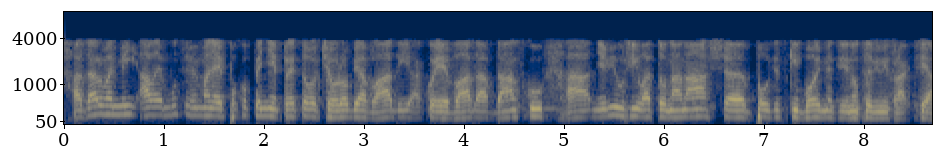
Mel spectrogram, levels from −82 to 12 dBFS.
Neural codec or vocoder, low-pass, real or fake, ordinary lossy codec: codec, 16 kHz, 16 kbps, FunCodec, trained on Chinese and English, 50 frames a second; 7.2 kHz; fake; AAC, 16 kbps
